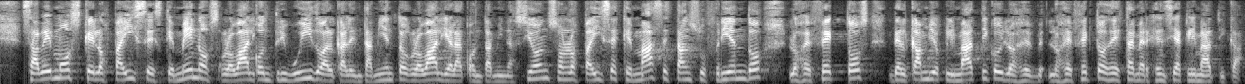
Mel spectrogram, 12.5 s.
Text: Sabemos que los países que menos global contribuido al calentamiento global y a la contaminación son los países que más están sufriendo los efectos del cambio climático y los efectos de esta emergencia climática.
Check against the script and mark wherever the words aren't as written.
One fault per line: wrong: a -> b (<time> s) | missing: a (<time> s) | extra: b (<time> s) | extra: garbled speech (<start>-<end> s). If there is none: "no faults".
no faults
